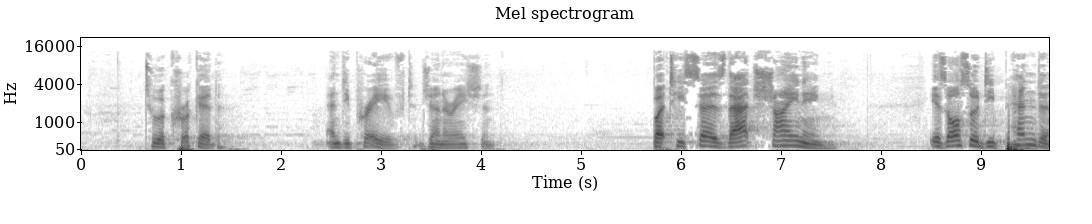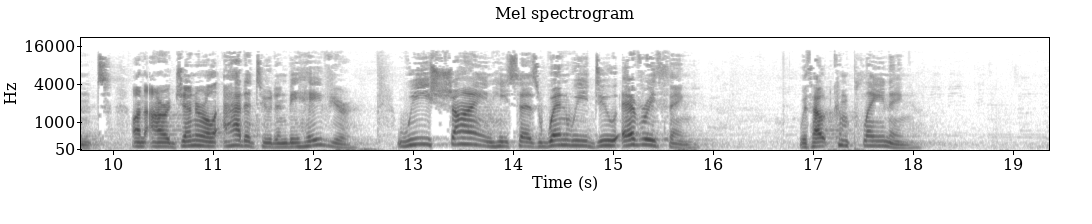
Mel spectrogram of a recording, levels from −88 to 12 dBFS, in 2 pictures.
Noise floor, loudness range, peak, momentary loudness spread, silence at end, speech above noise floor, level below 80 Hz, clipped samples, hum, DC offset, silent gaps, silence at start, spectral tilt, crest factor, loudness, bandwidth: -65 dBFS; 9 LU; 0 dBFS; 13 LU; 1.3 s; 41 dB; -38 dBFS; under 0.1%; none; under 0.1%; none; 0.65 s; -4.5 dB/octave; 26 dB; -25 LUFS; 14 kHz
